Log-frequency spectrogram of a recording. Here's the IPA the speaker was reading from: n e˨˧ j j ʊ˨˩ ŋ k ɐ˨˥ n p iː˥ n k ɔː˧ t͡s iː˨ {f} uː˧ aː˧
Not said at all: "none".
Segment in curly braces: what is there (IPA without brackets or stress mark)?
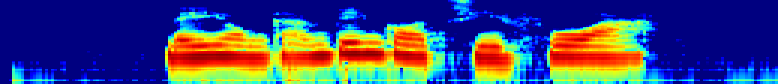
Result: f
